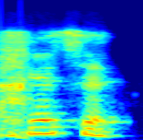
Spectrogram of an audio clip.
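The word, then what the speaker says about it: חסד: en el idioma hebreo en el Antiguo hebreo que se pronuncia gesell es una palabra que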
